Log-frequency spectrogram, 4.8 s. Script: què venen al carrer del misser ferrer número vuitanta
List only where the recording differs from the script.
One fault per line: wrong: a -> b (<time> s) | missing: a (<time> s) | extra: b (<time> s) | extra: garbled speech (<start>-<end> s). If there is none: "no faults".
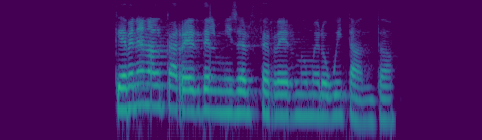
no faults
